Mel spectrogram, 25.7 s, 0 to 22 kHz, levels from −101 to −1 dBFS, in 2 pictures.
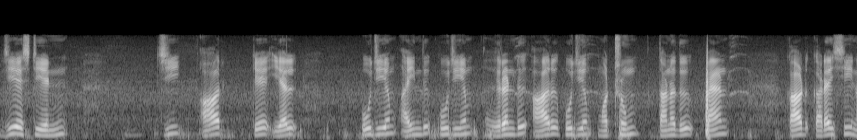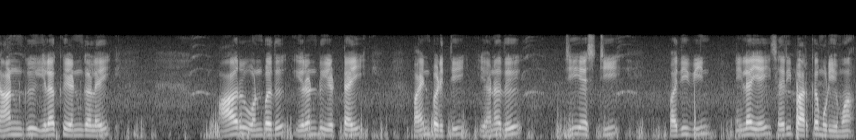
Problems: constant background noise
